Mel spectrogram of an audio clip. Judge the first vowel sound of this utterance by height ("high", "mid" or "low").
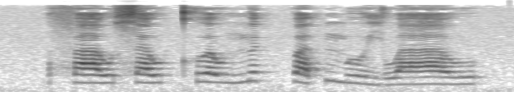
low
